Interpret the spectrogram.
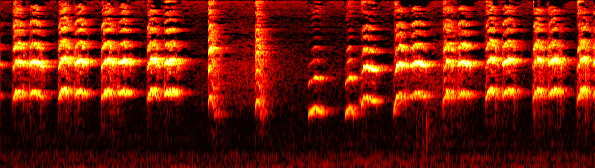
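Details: Cockatiel whistling a steady rhythmic series of short, clear notes about twice a second, broken midway by harsh buzzy rasps and low rising slurs before the even whistles resume.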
